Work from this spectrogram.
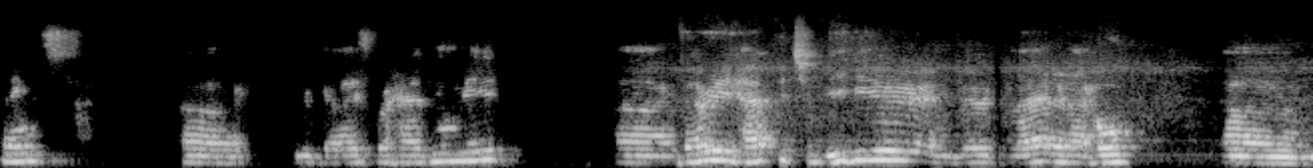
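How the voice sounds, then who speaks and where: A man with a Portuguese accent talks at a very slow pace in a fairly high voice with ordinary pitch variation, leaving long, frequent pauses. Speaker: professor and researcher. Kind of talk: academic conversation. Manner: halting.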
